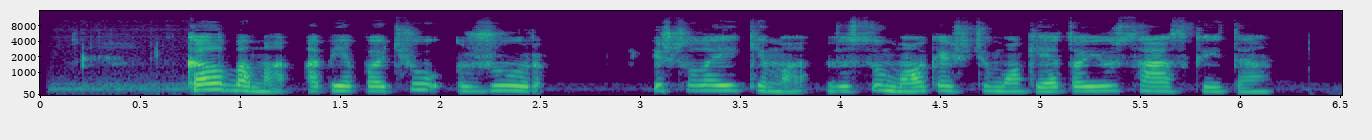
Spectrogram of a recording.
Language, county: Lithuanian, Kaunas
